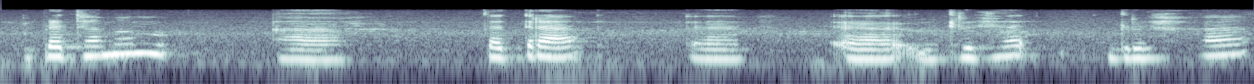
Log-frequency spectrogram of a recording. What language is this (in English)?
Sanskrit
